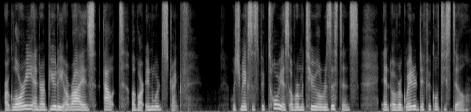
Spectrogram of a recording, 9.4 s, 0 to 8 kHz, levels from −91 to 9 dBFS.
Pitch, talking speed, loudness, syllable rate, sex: 200 Hz, 145 wpm, -18 LUFS, 5.5 syllables/s, female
